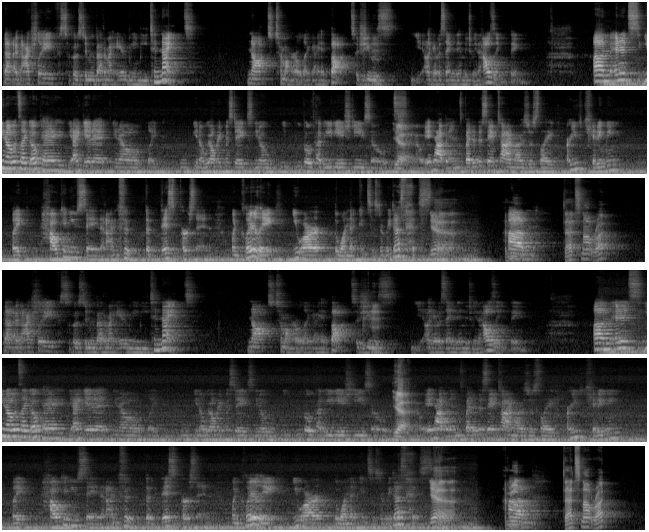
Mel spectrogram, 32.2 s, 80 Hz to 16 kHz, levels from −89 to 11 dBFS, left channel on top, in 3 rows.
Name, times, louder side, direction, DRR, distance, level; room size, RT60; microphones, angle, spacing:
voice 1, 0.0-3.2 4.1-6.5 6.9-8.6 9.2-9.5 9.8-13.3 13.7-17.2 17.8-21.0 21.7-21.8 22.1-28.6 29.9-30.4, left 3 dB, 60° left, 7 dB, 0.8 m, -29 dB
voice 2, 6.0-6.4 17.2-17.6 28.6-29.1 29.8-30.1 30.8-31.5, right 5 dB, 30° right, 10 dB, 0.4 m, -28 dB
sound 1, 9.9-29.4, left 2 dB, 65° right, 1.2 m, -33 dB
6.2 x 5.9 x 5.4 m, 0.88 s
head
